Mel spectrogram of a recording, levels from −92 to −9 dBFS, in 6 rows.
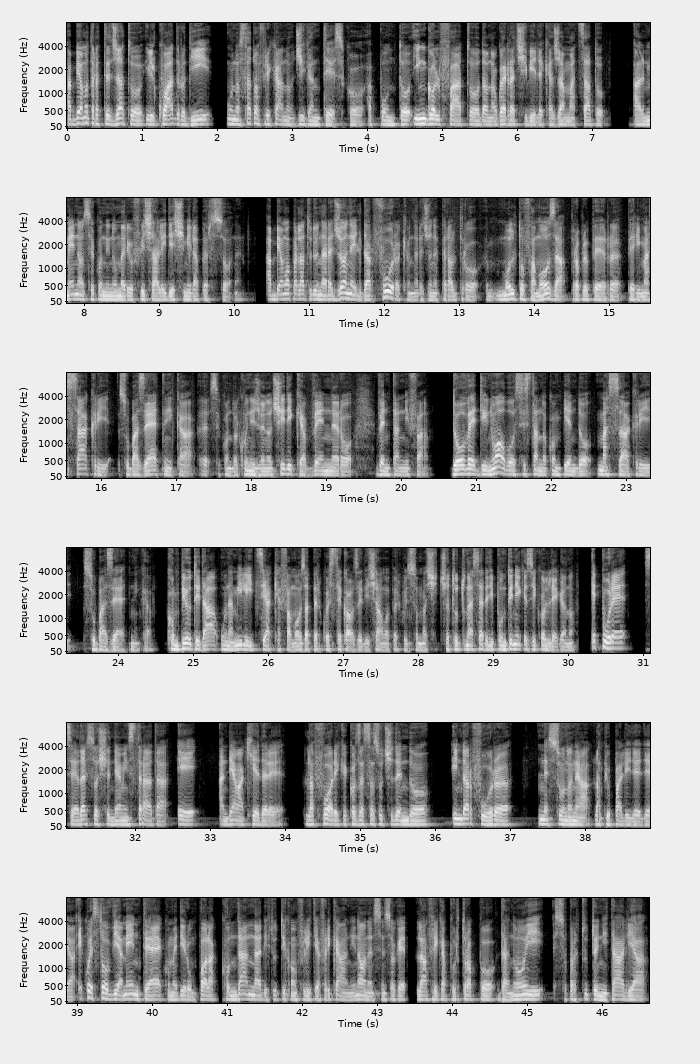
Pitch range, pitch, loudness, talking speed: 105-120 Hz, 110 Hz, -20 LUFS, 180 wpm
